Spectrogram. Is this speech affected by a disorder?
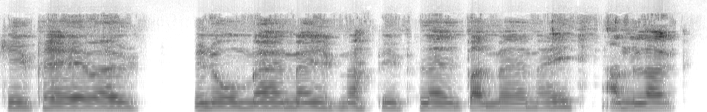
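Yes: cerebral palsy; cannot drink from a glass, uses a straw.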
